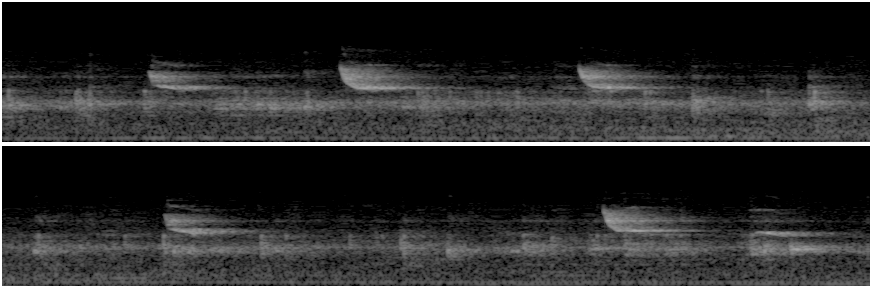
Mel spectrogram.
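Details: Song of a Malinois Waterslager canary, a clear downward sliding phrase repeated roughly every second, each trailing into a lower bubbling, watery tone, with quiet hum in the background.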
